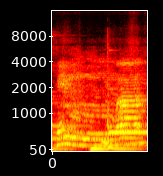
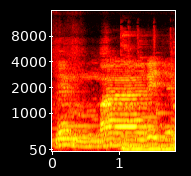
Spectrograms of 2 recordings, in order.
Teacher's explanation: Nun mati bertemu mim itu idgham di gunnah, maka dibacanya harus digunnah mimma gitu.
